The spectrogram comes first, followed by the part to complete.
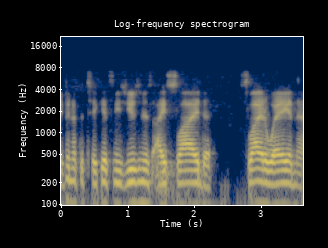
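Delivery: ordinary delivery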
